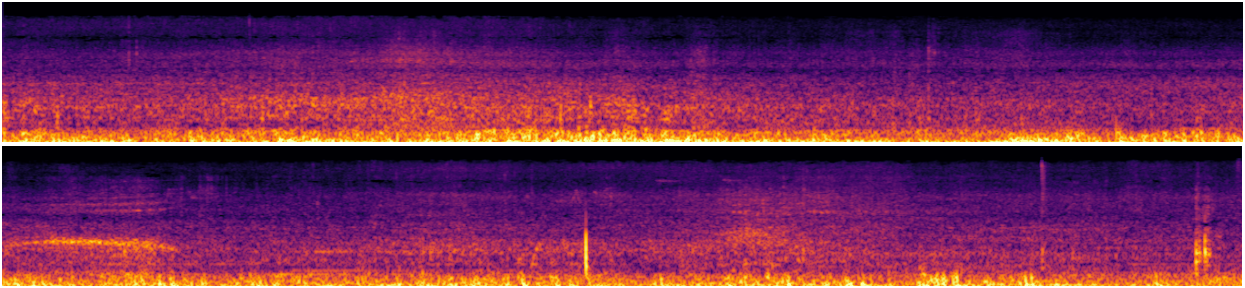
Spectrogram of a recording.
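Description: Car in motion heard from inside: steady wind rushing over the microphone at the side window, over a low road and engine rumble.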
